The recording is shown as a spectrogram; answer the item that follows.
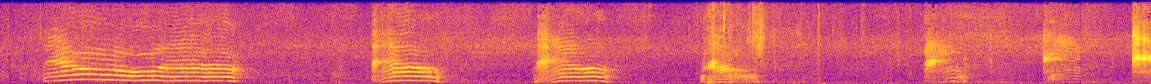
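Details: Namba, a one-eyed rescued feral kitten, in a run of loud meows: one long wavering cry, two shorter arched meows, then several brief, squeaky calls with small knocks between them.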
